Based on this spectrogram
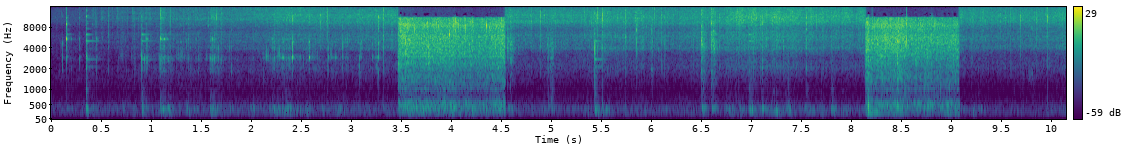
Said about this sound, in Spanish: Ahora sí, vámonos a la estufa. En un poco de aceite de oliva caliente empezamos por freír todas las verduras.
